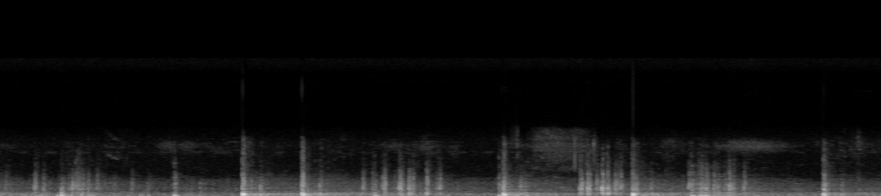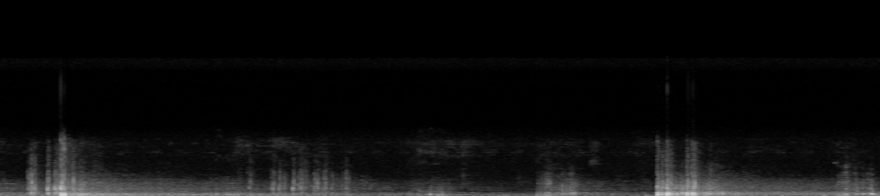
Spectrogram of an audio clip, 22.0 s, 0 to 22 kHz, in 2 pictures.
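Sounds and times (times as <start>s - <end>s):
firework shells bursting: 0.0s - 12.4s.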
